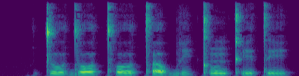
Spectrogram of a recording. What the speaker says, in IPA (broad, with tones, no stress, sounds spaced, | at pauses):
t u˦˨ d o˨˦ tʰ o˨ tʼ ʌ˦˨ b i˦ kʼ ũ˨ kʼ i˨ t i˨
